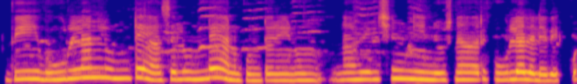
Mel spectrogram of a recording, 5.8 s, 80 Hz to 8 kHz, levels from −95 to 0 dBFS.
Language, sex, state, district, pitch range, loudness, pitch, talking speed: Telugu, female, Telangana, Karimnagar, 240-275 Hz, -18 LUFS, 255 Hz, 155 wpm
